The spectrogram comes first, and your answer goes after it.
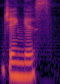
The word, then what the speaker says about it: Genghis: Jengis, 100%. For anyone that doesn't know, apparently the way Genghis Khan's name was actually pronounced is Jengis.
